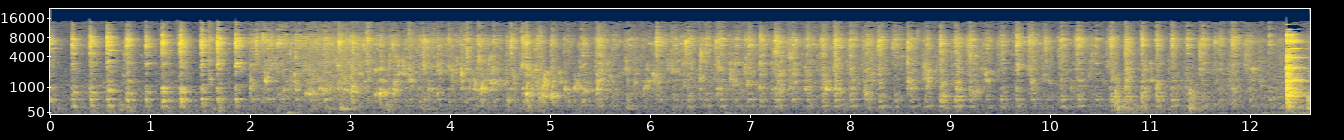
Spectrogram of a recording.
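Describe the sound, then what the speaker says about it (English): A whisk or fork whisking sauce for chicken piccata in a bowl, giving a quick steady patter of light rhythmic taps and scrapes close by that continues for several seconds. "And then whisk it up if you have a whisk"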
